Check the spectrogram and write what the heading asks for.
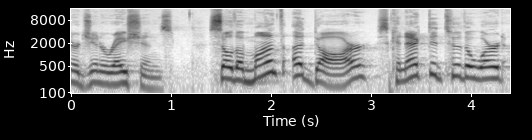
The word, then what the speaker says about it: Adar: This is Adar in Hebrew.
